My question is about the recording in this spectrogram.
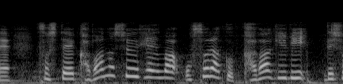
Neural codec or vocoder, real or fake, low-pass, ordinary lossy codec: autoencoder, 48 kHz, 32 numbers a frame, DAC-VAE, trained on Japanese speech; fake; 7.2 kHz; AAC, 48 kbps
